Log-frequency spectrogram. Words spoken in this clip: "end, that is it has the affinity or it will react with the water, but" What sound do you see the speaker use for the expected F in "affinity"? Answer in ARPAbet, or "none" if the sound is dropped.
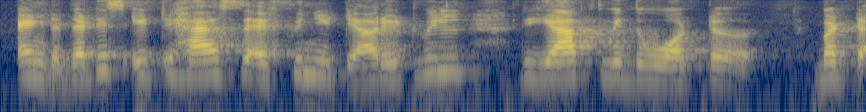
F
